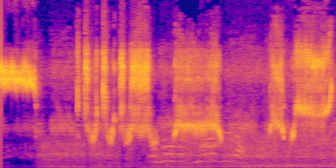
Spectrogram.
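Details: Singing Mashhadi lark gives a loud high whistle, then a jumble of chirps, fluttering trills and downslurred notes packed close together, with soft background murmur.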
